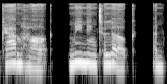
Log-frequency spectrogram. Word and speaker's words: amharc: In addition to a vocabulary typical of other area of Connacht, one also finds words like amhark, meaning to look, and pronounced onk, nimnich, painful or sore, druid, close, mate, here,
